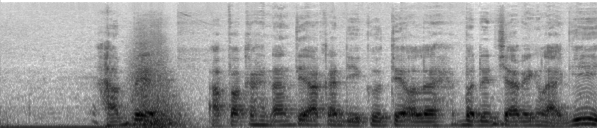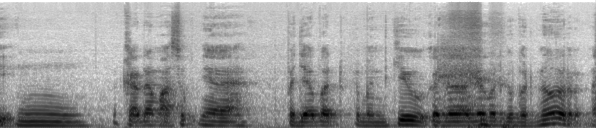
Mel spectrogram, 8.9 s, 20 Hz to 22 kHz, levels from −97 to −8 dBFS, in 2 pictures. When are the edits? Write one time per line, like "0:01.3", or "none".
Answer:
0:01.4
